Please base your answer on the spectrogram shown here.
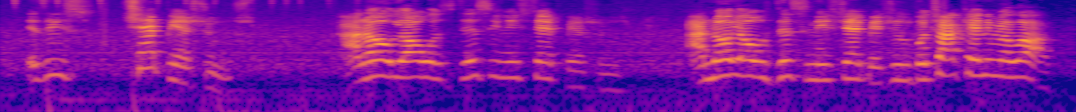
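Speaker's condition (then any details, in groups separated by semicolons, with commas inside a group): No condition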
